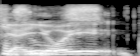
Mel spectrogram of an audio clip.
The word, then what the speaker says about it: Yayoi: Ach, Yayoi Kusama.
